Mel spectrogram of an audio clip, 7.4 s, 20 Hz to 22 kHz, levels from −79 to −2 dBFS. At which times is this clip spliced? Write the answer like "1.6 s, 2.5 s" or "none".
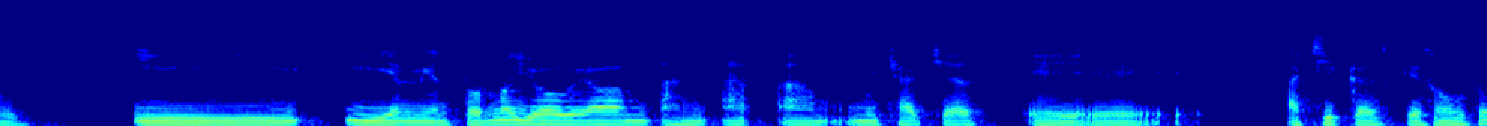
5.0 s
